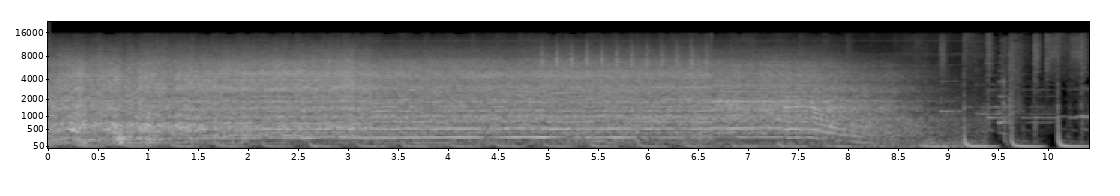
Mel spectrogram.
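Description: Electric mixer grinder grinding a wet coconut-and-spice masala paste, its motor running steadily with a whine, then winding down with a falling pitch about eight seconds in.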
